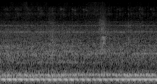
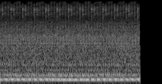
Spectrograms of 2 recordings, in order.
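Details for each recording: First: Hyundai Solaris 1.6 G4FC, first facelift, manual, running on gas (LPG), about 443,000 km, high oil consumption: rough idle with a fast, even pulsing hum and a hard, tinny edge on each beat; worn pistons knocking. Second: Hyundai Solaris 1.6 G4FC manual on LPG, 443,000 km, after repair for oil consumption and piston knock, heard from outside while warming up: smooth even idle, steady pulse, no knocking or tapping; engine healthy.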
